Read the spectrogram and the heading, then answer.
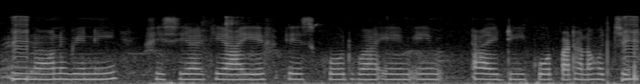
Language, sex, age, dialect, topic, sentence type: Bengali, female, 18-24, Western, banking, statement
